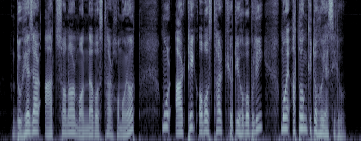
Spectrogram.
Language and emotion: Assamese, fearful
